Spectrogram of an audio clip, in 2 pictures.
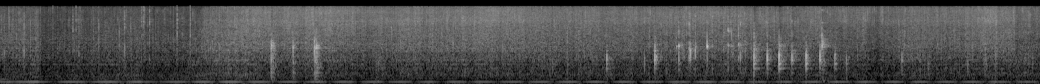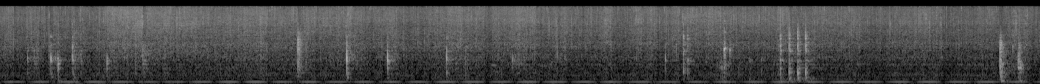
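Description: Rice, kimchi and chopped duck bulgogi sizzling on a hot electric griddle as it is stir-fried into fried rice. Scissors, tongs and wooden spatulas click, tap and scrape against the griddle plate, with a quick run of taps partway through.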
